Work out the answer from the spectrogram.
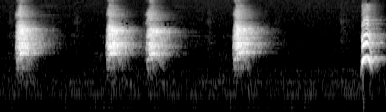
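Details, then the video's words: Barking from Japanese Chins, a series of harsh, broadband yaps at uneven intervals, two in quick succession, ending with a higher, clearer tonal yelp. "Barking Japanese Chins"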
